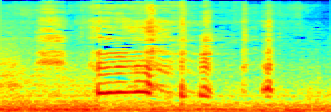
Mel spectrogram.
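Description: A high voice calls out briefly, holding one note for a moment about half a second in, over a steady low rumble.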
